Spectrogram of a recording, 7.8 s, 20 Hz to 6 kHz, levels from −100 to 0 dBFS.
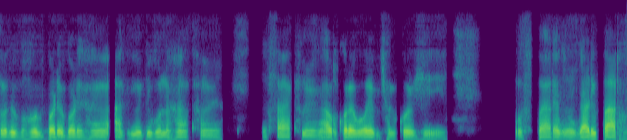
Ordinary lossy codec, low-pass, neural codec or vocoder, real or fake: none; 5.4 kHz; autoencoder, 48 kHz, 32 numbers a frame, DAC-VAE, trained on Japanese speech; fake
